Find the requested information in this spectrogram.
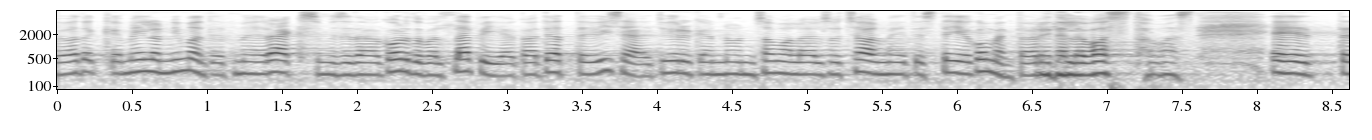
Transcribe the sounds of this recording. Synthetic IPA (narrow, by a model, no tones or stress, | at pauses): vɑːd̪ɑkːˑeme̞jlo̞nːimo̞d̪̥ie̞t̪me̞ɾæːkːˑi̥sime̞se̞d̪̥ɑko̞rd̪uvɑlt̪læb̥iɑɡ̥ɑt̪e̞ɑt̪ˑːejuiset̪ːjyrɡ̥e̞no̞nsɑmɑlɑjɑlso̞t̪ʲsiɑːlme̞ːd̪̥ijɑst̪ːe̞jeko̞mːe̞nt̪ːˑɑːɾid̪̥e̞le̞vɑst̪ɑmɑse̞t̪ˑː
